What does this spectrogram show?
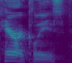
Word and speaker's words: Hercules: Okay, so anyways, then what saved Prometheus was Hercules, also can be pronounced Heracles.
